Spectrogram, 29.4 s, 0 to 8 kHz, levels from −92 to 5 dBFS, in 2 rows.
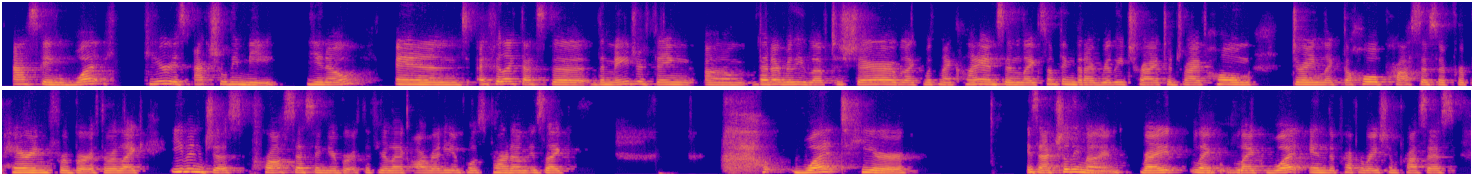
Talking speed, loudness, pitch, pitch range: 155 wpm, -26 LUFS, 195 Hz, 185-210 Hz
